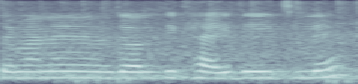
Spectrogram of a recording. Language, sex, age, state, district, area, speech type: Odia, female, 30-45, Odisha, Nayagarh, rural, spontaneous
